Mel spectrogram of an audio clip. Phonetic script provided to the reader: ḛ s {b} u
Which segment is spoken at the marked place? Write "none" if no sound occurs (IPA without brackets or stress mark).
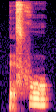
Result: f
